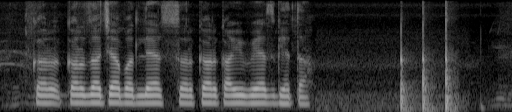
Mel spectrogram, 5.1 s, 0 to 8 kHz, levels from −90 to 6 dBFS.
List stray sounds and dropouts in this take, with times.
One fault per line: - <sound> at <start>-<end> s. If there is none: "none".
- thud at 4.0-4.6 s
